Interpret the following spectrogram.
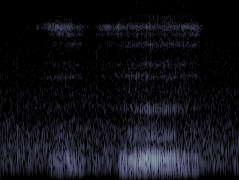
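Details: Sleeping female dog snoring on a couch indoors; one soft low rasping breath then a louder, longer rumbling snore lasting about a second, quiet room around her.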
